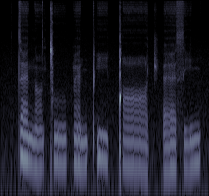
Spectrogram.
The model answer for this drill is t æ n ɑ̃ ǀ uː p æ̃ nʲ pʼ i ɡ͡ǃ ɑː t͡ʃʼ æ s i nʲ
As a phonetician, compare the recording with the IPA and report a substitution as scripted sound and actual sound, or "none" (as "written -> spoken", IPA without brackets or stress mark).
ɡ͡ǃ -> ǃ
